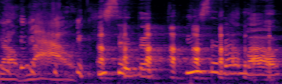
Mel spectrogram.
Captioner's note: laughing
